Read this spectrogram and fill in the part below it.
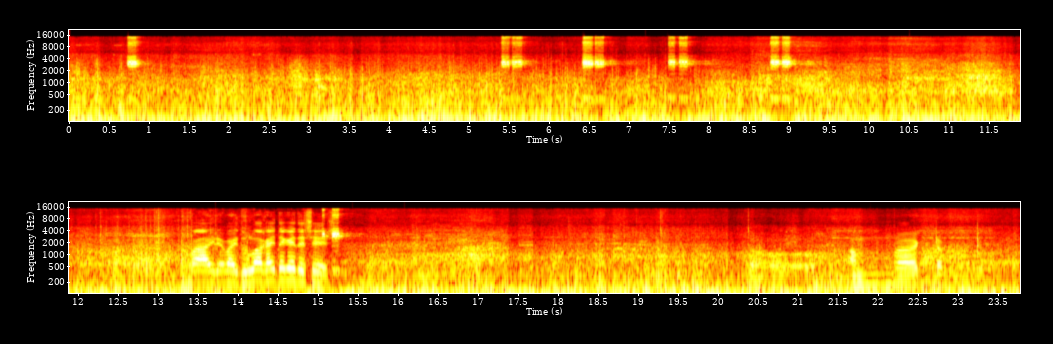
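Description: Wind buffets the microphone on a moving motorcycle.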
